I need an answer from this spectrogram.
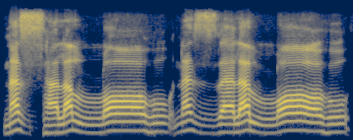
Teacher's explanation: আল্লাহ শব্দ ডানে জবর আসছে এজন্য আল্লাহ শব্দকে মোটা করে পড়তে হবে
